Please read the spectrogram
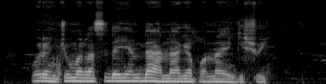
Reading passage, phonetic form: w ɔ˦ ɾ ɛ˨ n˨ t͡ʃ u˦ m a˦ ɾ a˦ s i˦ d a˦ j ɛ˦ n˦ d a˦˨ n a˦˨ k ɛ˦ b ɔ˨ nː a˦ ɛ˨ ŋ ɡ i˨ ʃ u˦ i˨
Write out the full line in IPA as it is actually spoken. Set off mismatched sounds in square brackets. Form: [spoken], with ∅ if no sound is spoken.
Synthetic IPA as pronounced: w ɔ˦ ɾ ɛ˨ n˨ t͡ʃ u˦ m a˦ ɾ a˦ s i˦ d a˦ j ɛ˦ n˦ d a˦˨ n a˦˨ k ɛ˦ [p] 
